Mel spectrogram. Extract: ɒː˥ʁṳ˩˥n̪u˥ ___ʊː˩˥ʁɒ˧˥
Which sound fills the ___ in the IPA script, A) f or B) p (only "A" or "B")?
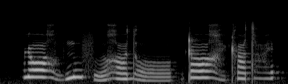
A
